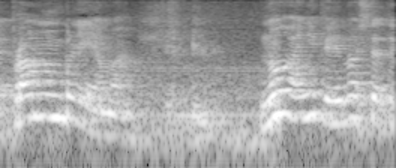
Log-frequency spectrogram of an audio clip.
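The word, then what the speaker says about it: πρόβλημα: Поэтому они, сочетание «м» и «п» они превратили в «б», но «б» с призвуком «м». Понятно? Вот само слово «проблема» – это греческое слово, но пишется «промблема». Понятно? Вот так они читают – «промблема».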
